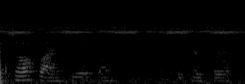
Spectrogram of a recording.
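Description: A faint, distant voice speaking off-microphone, in short phrases at the start and again near the end, over a steady high-pitched chirring.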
